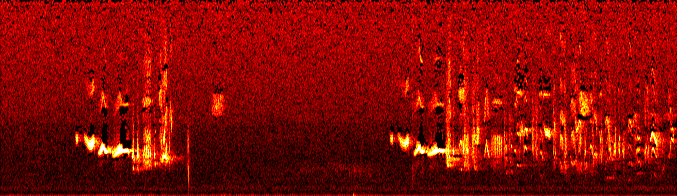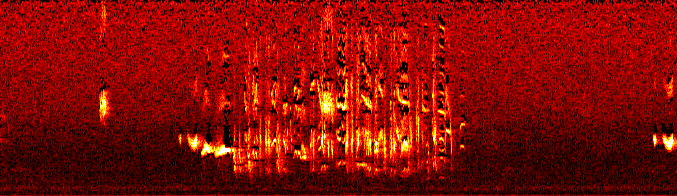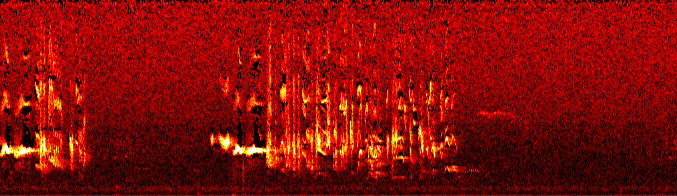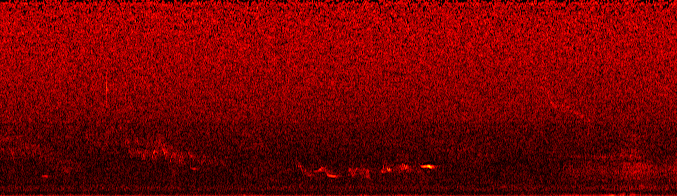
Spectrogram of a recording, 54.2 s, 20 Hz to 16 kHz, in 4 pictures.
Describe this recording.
Nord Odal Nyhus 04 juni 2011 open forest birds insects wind through large pines distant traffic
Pine forest in Nord Odal small place north of Oslo, Norway. Distant traffic can be heard in the background.
birds, filed-recording, forest, insects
